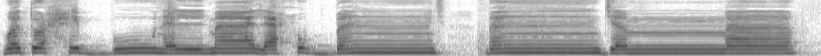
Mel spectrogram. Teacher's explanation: اخفا کرنا ہے, ٹھیک ہے. جیم کی وجہ سے ہم نے نون کو چھپانا ہے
